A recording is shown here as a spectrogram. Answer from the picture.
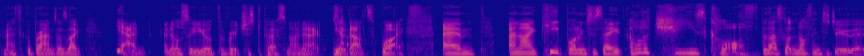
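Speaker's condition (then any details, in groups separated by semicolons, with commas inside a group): No condition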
